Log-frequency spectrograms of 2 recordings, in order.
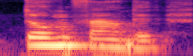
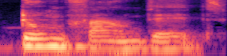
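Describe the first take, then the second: First: Dumbfounded said again louder with a firm fall; stunned, louder echo of dumbfounded; louder emphatic repeat. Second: Said in the usual way. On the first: Real, not acted. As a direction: hit dumbfounded hard the second time.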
